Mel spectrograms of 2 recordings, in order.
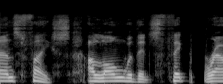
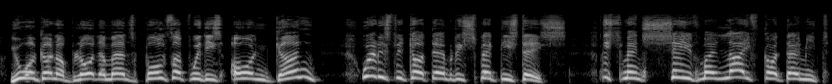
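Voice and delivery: high-pitched, outraged rant; indignant scolding; 11 semitones higher than usual. A narrator's reading. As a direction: berate them, drawing out the final line. Rescuer berates the waiters.

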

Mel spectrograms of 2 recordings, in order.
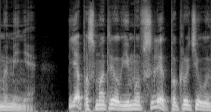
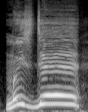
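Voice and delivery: calling out; 14 semitones higher, 7 dB louder than usual. A narrator's reading. Brother calling from afar.

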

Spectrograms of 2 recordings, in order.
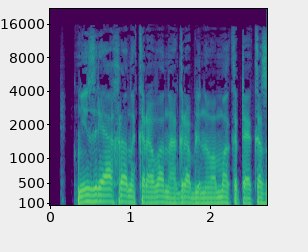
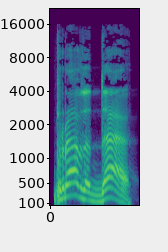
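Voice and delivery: high, stumbling excuse-making; sheepish underling; 8 semitones higher than usual. Acted. Lieutenant confesses the beating to his boss, defensive. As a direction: admit it reluctantly, then justify with stumbles.

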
